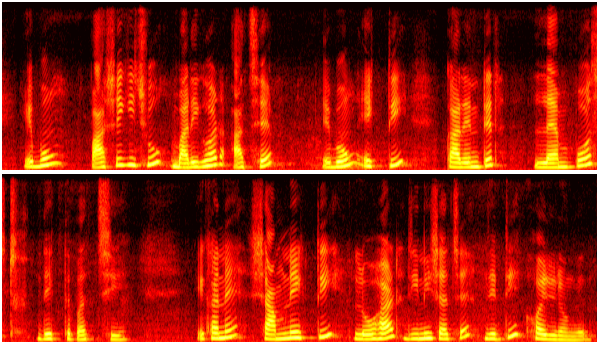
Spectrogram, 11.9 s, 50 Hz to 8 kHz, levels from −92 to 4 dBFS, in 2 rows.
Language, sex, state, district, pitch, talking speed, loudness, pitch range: Bengali, male, West Bengal, Jhargram, 245 Hz, 110 wpm, -16 LUFS, 220-310 Hz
